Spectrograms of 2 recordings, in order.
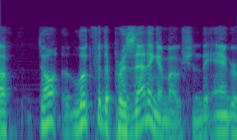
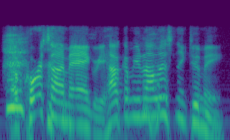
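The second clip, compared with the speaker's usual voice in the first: higher, exasperated comeback in mock annoyance; mock irritated retort; 8 semitones higher than usual. Speaker voices a person made angrier by questions, mock exasperated. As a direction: toss it back like a fed-up person being asked.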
